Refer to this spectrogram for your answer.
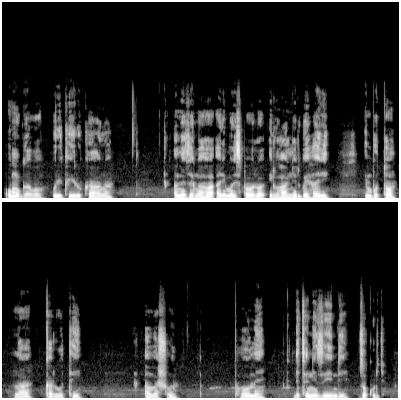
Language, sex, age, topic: Kinyarwanda, male, 18-24, health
